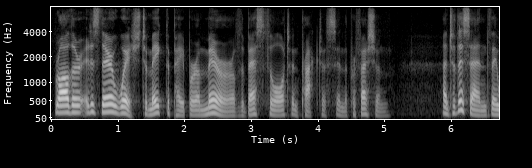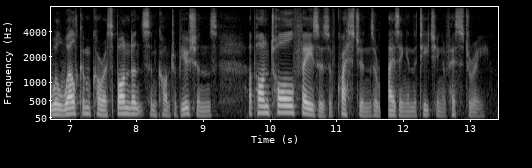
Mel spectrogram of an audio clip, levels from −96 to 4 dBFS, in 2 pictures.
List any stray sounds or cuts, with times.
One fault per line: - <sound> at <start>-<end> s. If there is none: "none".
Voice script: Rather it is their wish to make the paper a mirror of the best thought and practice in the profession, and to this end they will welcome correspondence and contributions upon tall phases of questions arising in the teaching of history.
- dropout at 11.6-11.8 s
